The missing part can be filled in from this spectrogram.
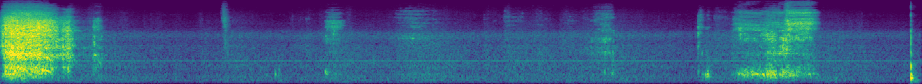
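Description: Two forceful explosive sneezes, one at the start and one near the end, with quiet sniffing and rustling between, during a cold.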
